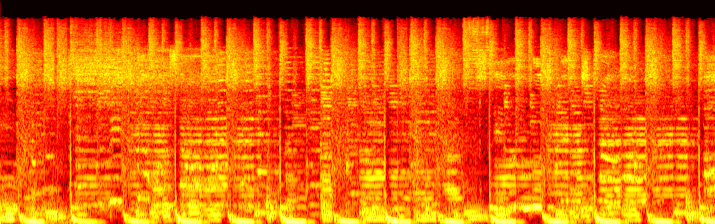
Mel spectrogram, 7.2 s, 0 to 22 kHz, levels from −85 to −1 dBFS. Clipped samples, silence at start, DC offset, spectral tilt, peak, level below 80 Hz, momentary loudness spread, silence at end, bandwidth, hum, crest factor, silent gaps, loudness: under 0.1%; 0 s; under 0.1%; -2.5 dB/octave; 0 dBFS; -20 dBFS; 3 LU; 0 s; 16.5 kHz; none; 12 dB; none; -11 LUFS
